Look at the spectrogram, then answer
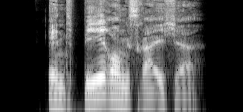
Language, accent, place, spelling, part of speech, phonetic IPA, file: German, Germany, Berlin, entbehrungsreiche, adjective, [ɛntˈbeːʁʊŋsˌʁaɪ̯çə], De-entbehrungsreiche.ogg
- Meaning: inflection of entbehrungsreich: 1. strong/mixed nominative/accusative feminine singular 2. strong nominative/accusative plural 3. weak nominative all-gender singular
